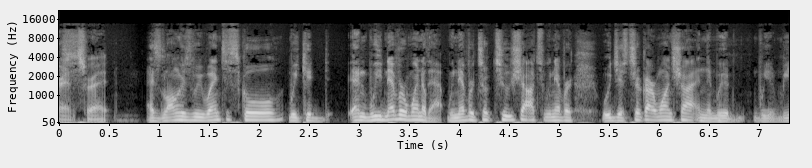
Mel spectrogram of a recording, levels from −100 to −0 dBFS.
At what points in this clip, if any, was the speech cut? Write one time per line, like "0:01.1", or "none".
0:02.3
0:03.7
